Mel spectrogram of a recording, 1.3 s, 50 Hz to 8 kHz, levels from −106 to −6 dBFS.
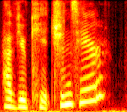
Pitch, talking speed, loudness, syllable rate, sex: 240 Hz, 190 wpm, -16 LUFS, 6.5 syllables/s, female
